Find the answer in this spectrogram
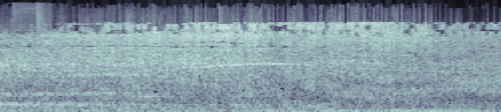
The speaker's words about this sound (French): Alors, sur les réseaux, j'imagine que vous avez tous vu passer une vidéo très impressionnante qui nous vient d'Afrique du Sud avec ces deux avions qui passent au-dessus d'un stade lors d'un match de rugby. Écoutez le son.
